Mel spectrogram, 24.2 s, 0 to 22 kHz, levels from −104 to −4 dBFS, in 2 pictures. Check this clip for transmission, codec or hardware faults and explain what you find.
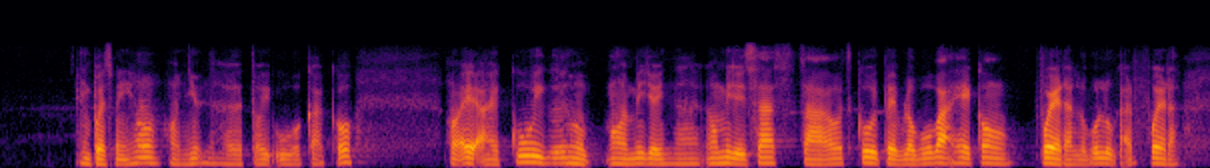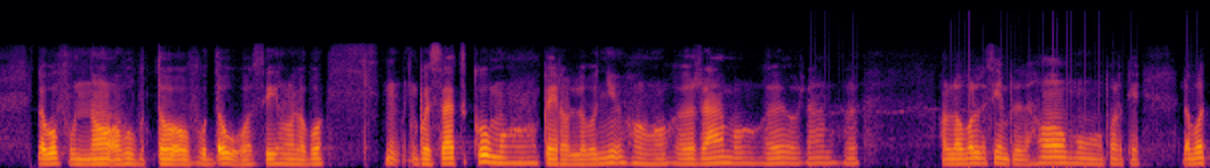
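Two faults stand out in this speech, carried over what sounds like AMR wideband (HD Voice) coding at around 12.65 kbit/s, with its band above 6.4 kHz filled by shaped noise.

AMR bit errors occur at 1.36–1.44 s, 5.48–5.85 s and 13.44–13.64 s, hitting 4, 12 and 11 frames respectively. Flipped low-priority bits misplace excitation pulses and skew gain and spectral values. Pitch and level hold, but the speech turns hoarse and gargly, worst at 5.5 s. On a spectrogram, the harmonics smear into ragged, noisy bands.

The filter restarted on every block from 20.20 s to the end. Each block starts from zero state, leaving a small transient at its edge. This produces a 21.5 Hz buzz, which fits a 2048-sample block, and its strength follows loudness. The waveform shows evenly spaced ticks, and the spectrogram shows thin vertical lines.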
